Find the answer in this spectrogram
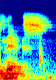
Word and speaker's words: Mx: our own representation is mix is how it is chosen to be pronounced if you just scroll down I'm kind of in the middle there here we go regarding pronunciation so spelled out so you can see the ter term mix MX using U phonetics so moving forward the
